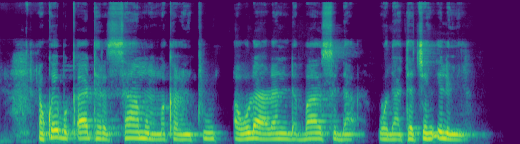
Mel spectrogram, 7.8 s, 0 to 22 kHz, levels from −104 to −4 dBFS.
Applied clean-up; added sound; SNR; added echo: neural mask model Resemble Enhance denoiser.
